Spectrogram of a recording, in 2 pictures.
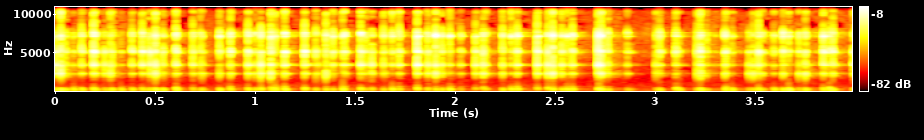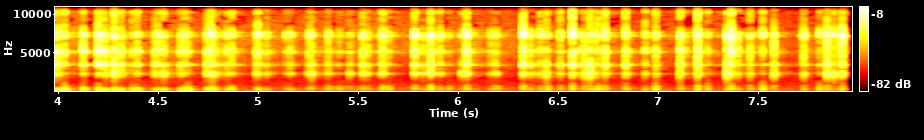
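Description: A glass jar with a bamboo lid is held in the hands while a fingertip taps the bamboo lid and fingernails tap the glass. Quiet, rapid, uneven tapping mixes soft dull knocks around 300 Hz with bright, glassy clicks that ring briefly at high pitches. The taps stay dry and close with very short decay.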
